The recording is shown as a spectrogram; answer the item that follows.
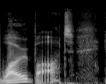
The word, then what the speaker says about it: Woebot: It's called Wobot, and it's spelled Woebot, and you can download it from your good app store.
